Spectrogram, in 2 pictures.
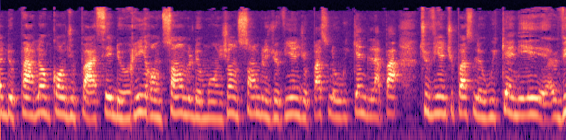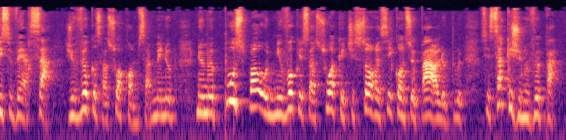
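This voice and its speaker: A woman's voice: fairly low pitch, normal speed, few pauses. Emphatic woman telling a story. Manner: animated, emphatic, repeats words for stress; mixes in English exclamations. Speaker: vlogger recounting a household conflict. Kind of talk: casual storytelling monologue.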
